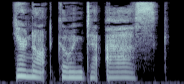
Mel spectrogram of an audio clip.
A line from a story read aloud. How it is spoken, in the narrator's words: Shallan whispered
